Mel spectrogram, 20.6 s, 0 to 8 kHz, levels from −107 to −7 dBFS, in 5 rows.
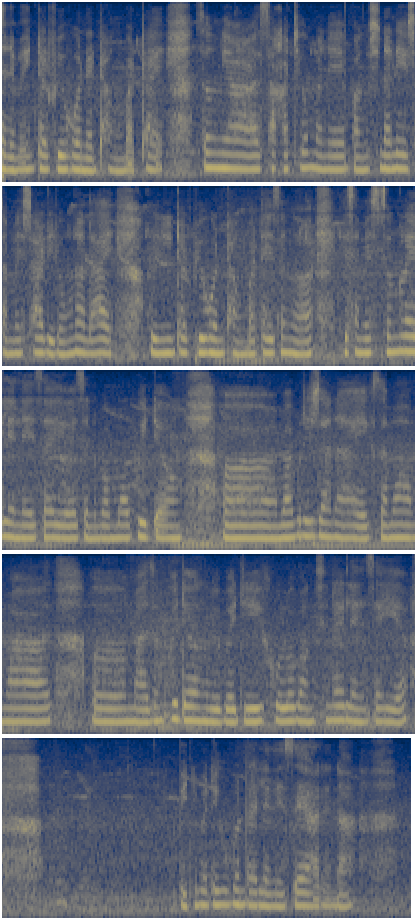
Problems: constant background noise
